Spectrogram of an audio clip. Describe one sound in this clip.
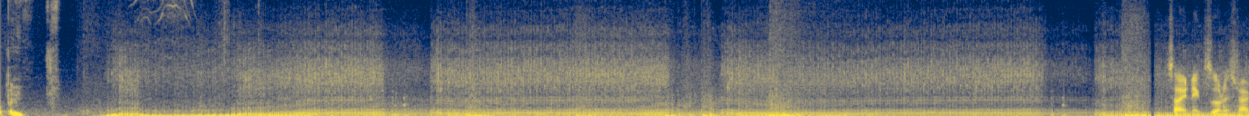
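A buggy engine starts up and revs, droning steadily as it drives.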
